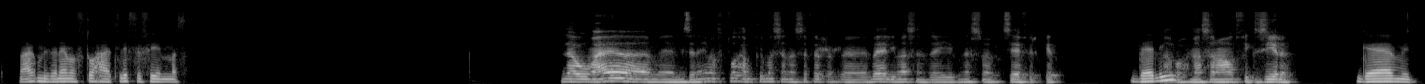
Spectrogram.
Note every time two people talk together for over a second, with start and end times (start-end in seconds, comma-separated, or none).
none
